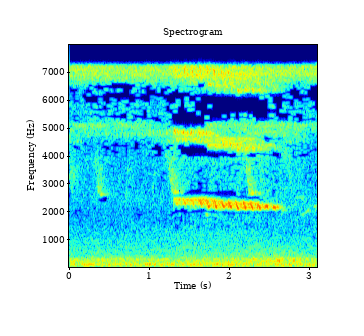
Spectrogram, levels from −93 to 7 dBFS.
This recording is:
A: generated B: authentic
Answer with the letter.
B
